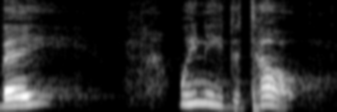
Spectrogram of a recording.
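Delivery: high, gentle, sweet, earnest voice. Retelling how his wife started a talk: imitating a sweet sincere plea. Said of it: "She came in really sweet and she said".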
